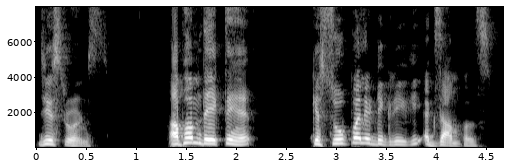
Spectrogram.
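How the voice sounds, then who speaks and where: A woman teaching an English grammar lecture, slowing down to read each rule in English and then explaining it in her own words. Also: mid-range voice, very animated, darkish tone. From Pakistan. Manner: reads English rules out slowly and deliberately, then explains in Urdu. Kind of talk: classroom lecture.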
